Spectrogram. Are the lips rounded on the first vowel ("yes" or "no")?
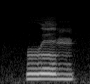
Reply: no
